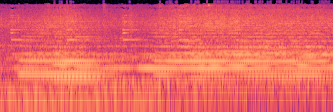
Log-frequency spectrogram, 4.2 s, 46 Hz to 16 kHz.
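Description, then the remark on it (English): A locomotive's horn sounds a long, steady, loud blast, layered over the deep rumble of rolling rail cars, with no one speaking. An Iowa Northern locomotive is switching rail cars alongside the co-op grain elevators in Forest City, Iowa. “It's been 7 years since folks around Forest City, Iowa, have heard a train whistle in their town, but Iowa Northern locomotives are again switching rail cars alongside the co-op elevators towering grain silos.”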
